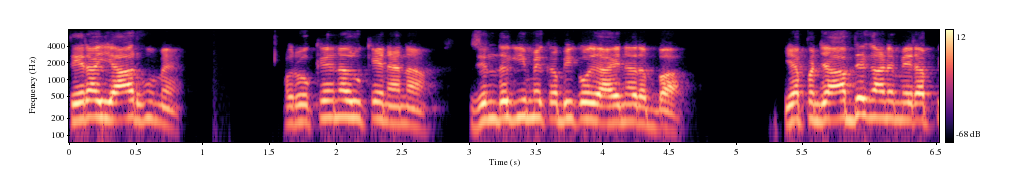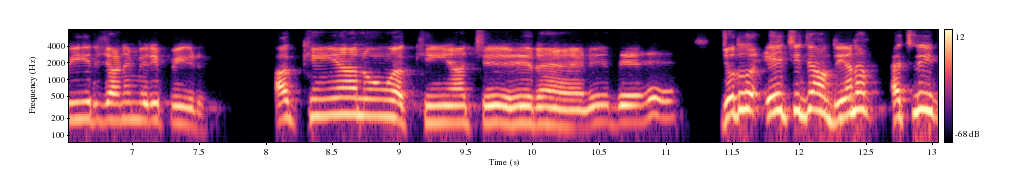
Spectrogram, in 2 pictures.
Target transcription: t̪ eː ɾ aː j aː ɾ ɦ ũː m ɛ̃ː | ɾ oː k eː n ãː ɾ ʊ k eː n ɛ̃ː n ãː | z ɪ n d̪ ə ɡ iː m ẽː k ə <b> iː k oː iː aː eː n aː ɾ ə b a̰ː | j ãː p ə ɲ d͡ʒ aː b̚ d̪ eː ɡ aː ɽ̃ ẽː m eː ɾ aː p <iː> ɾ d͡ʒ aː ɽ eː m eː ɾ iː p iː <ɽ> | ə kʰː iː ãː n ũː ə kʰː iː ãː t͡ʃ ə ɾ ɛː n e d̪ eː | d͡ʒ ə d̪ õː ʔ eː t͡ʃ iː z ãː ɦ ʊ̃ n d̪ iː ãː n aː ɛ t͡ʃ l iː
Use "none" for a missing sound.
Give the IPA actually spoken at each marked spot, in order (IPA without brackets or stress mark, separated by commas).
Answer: b, iː, ɽ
